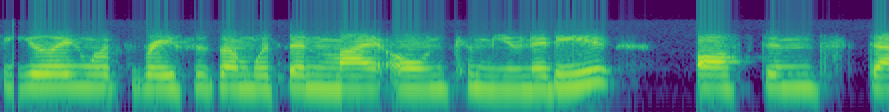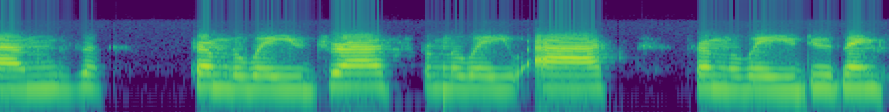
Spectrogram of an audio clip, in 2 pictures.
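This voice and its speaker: Over a tinny phone line, a woman from India speaks earnestly as a guest in a casual conversation. English isn't her first language, and her voice is a little high with no echo.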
